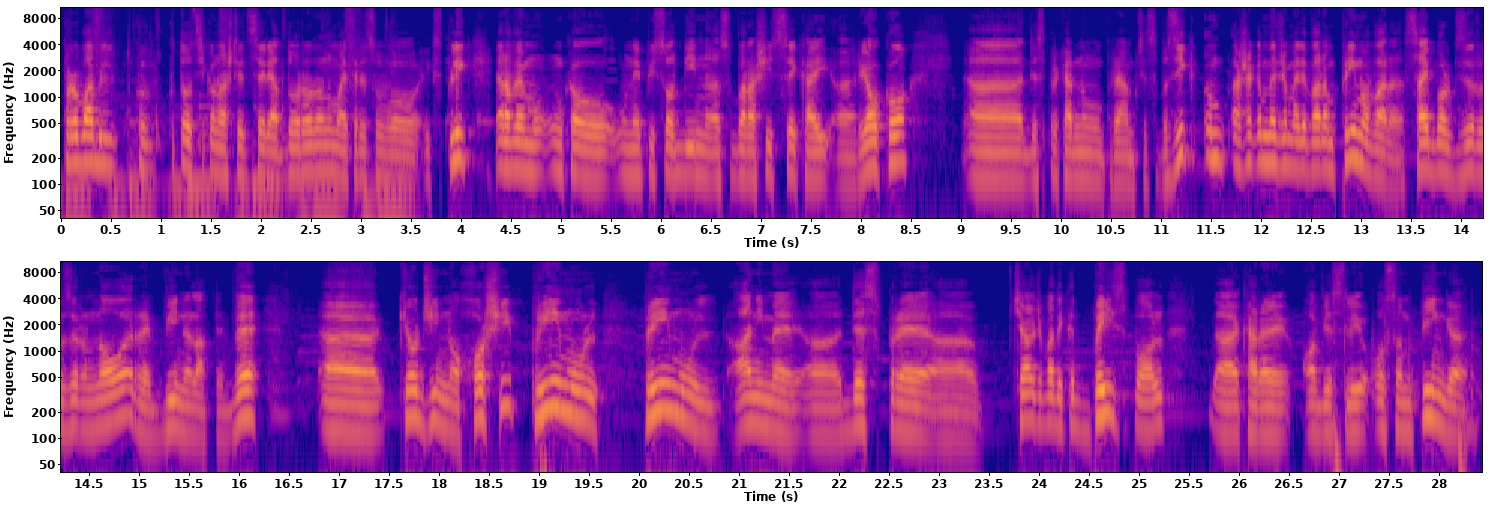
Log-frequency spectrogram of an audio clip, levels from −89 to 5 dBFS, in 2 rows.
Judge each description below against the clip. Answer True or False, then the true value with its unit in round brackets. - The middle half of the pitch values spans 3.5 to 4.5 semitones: False (5.1 semitones)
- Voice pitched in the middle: False (130 Hz)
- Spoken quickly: False (140 wpm)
